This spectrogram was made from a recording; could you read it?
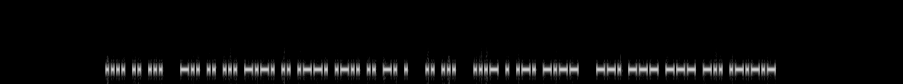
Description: Morse code, heard as a keyed tone, about 46 wpm, 700 Hz. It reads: HIS DISCIPLINE IS VERY GOOD.
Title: Sentences from Top 1000 Words - Review Part 6 - 45wpm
